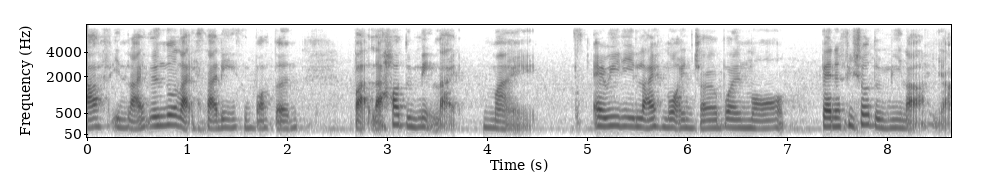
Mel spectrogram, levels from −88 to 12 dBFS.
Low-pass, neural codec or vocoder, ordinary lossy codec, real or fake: 7.2 kHz; vocoder, 22.05 kHz, 80 mel bands, HiFi-GAN; none; fake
